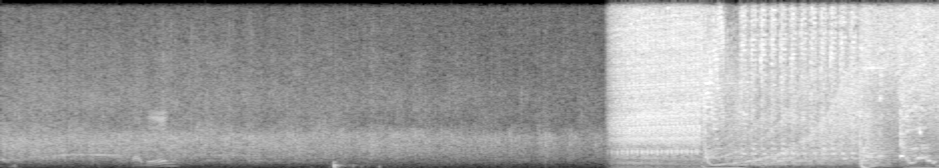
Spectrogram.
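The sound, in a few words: audience applause welcoming the speaker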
